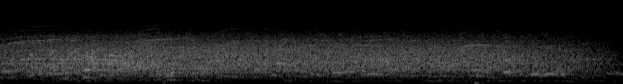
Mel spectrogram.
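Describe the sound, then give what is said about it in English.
A crowd cheering and applause sound effect: a dense, steady roar of clapping and voices that holds loud for several seconds, then tapers off at the end. “And the crowd loves it.”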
